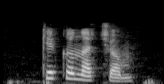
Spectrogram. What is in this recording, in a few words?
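"кекӧначӧм", Komi, female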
